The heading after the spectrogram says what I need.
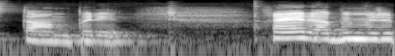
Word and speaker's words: Tampere: मैं प्रोनाउंसिएशन मैं क्योंकि तामपरे को भी टैम्पर यूनिवर्सिटी कह रहे थे, तो भाई ने मुझे कहा जी इट्स तामपरे।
